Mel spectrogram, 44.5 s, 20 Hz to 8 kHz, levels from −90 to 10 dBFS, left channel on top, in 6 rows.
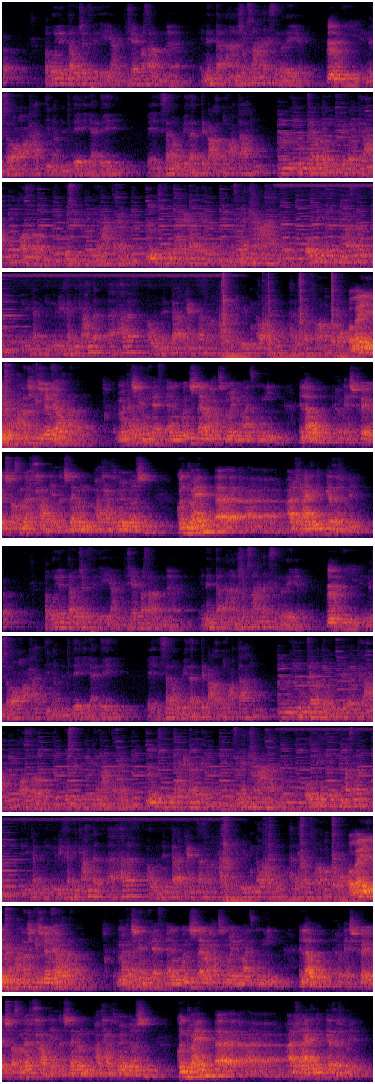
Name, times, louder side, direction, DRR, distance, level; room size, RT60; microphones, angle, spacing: voice 1, 0.8-3.5 3.9-6.0 6.5-9.8 10.3-12.6 13.1-17.4 17.9-22.1 22.6-28.8 29.4-31.3 31.9-33.0, equal, 10° right, -4 dB, 0.3 m, -38 dB
sound 1, 12.9-22.5, equal, 15° left, 1.2 m, -40 dB
sound 2, 20.3-27.1 27.4-30.4, left 2 dB, 70° left, 0.4 m, -44 dB
voice 2, 29.1-30.9 32.0-35.1 35.6-40.0 40.6-44.1, equal, 25° right, -10 dB, 1.1 m, -29 dB
2.6 x 2.2 x 2.2 m, 1.2 s
head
